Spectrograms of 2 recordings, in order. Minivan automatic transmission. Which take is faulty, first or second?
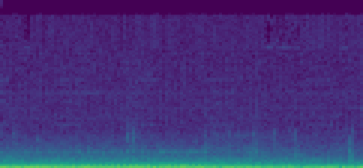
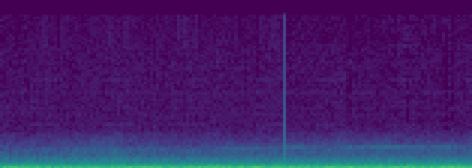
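second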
